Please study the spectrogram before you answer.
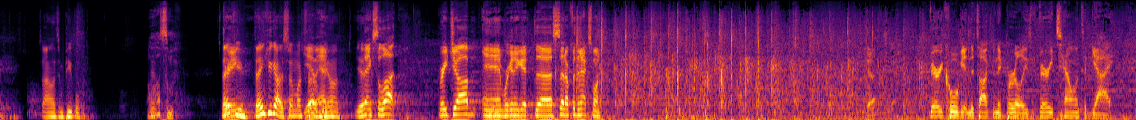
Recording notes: Live from the Love Local Courtyard Concert Series. We've got a new micro-cast from the Love Local Courtyard Concert Series!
